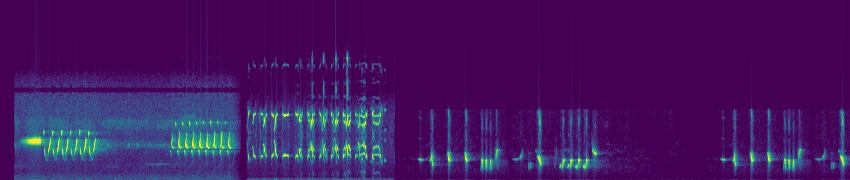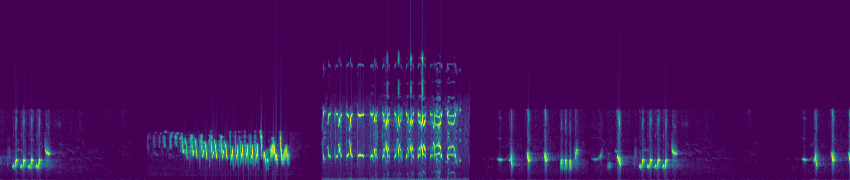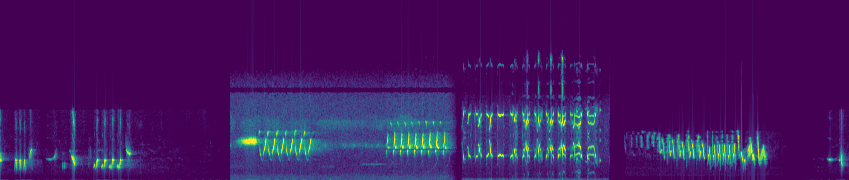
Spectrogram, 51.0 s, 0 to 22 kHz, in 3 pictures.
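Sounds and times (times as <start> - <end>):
bird trill: 0.4 - 8.7, 23.4 - 26.4, 38.6 - 46.2
bird chirping: 0.4 - 12.6, 23.4 - 31.2, 33.0 - 49.4.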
